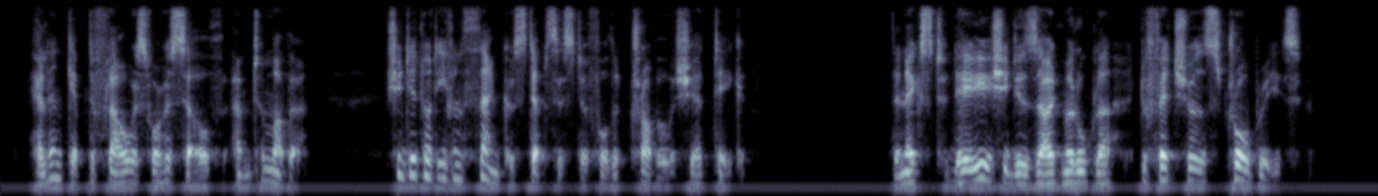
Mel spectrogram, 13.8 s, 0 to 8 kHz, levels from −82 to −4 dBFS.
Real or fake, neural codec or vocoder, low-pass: real; none; 7.2 kHz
